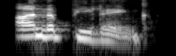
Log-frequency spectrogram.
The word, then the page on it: Unappealing: Indian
